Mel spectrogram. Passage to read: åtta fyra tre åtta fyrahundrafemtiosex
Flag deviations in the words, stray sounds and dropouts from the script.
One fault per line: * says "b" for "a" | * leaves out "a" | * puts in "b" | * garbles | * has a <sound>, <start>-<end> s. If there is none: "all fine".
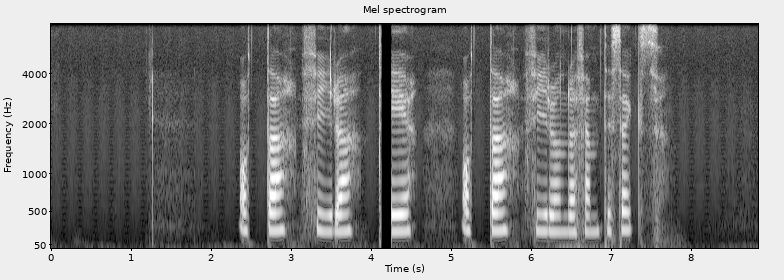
* has a dropout, 4.1-4.3 s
